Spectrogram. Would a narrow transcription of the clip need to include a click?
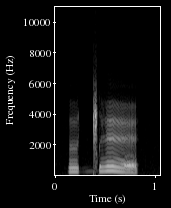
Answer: yes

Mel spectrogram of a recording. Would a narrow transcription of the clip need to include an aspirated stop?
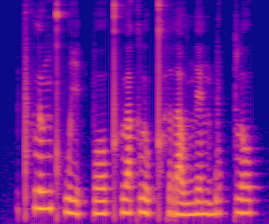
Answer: yes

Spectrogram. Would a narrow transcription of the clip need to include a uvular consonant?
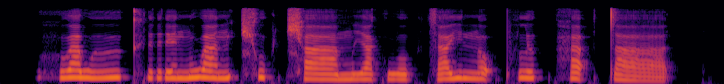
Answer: no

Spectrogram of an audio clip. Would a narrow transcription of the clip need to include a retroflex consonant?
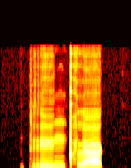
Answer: no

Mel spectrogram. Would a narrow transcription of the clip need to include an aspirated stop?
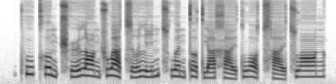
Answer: yes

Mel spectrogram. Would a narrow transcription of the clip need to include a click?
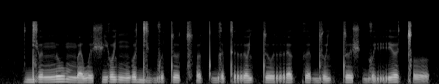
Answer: yes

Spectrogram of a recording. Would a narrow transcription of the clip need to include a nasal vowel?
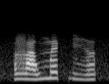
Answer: no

